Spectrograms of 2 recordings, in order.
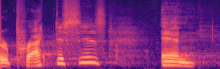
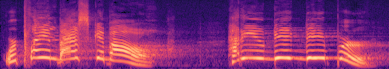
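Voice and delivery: high, very slow, drawn-out coach's call; coach pushing a player; 5 dB louder, much slower than usual. Retold or imitated. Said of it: "pick out an individual player and say".

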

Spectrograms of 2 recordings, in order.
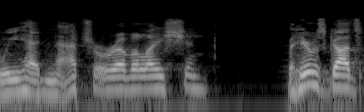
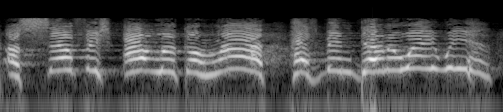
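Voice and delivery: preaching shout; 11 dB louder than usual. Acted. Pastor declaring to the congregation, shouting. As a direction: preach it at full force.

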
